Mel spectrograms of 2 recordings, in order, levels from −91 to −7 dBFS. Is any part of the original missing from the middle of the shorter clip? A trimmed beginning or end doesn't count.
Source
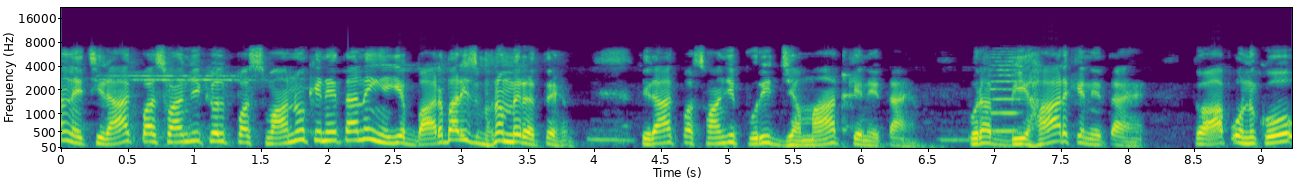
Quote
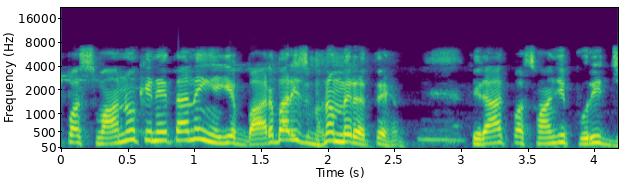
no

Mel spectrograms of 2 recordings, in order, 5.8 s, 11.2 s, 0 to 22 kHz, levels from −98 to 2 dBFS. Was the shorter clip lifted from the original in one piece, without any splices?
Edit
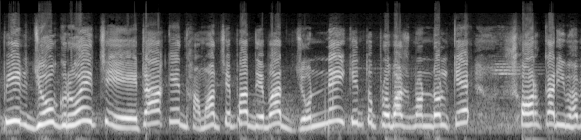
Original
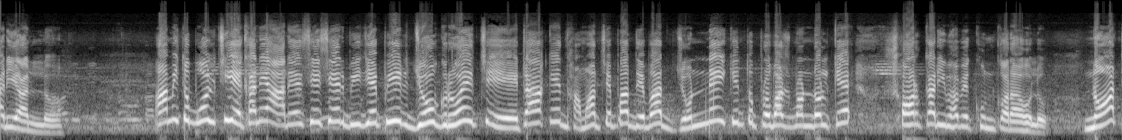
yes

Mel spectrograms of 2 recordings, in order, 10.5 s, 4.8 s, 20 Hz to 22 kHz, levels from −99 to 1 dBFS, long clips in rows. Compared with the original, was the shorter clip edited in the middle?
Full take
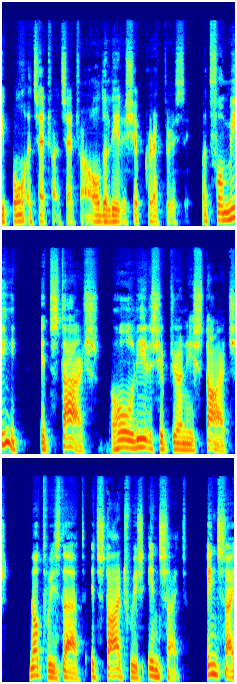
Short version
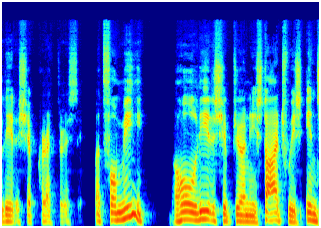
yes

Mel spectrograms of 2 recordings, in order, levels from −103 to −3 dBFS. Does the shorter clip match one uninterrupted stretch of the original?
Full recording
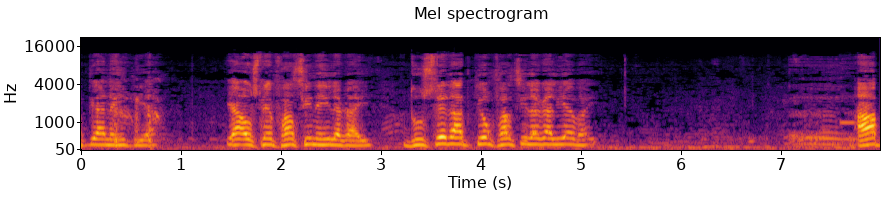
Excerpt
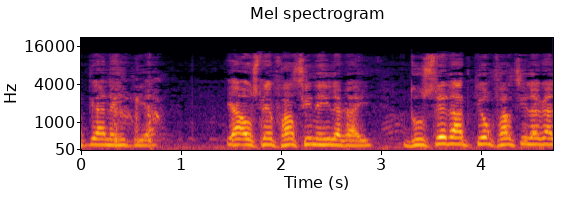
yes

